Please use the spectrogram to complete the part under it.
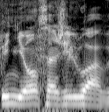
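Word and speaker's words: Union Saint-Gilloise: Union Saint-Gillois, würde ich sagen.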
